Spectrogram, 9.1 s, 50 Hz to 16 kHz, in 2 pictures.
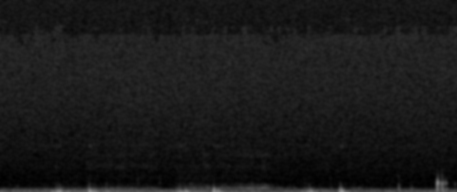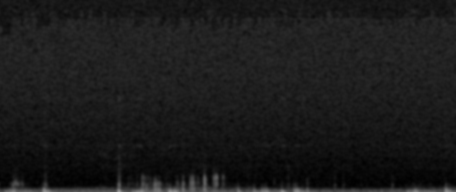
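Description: Slow, steady paired thumps at about 48 beats a minute with some faint rustling, normal heart sounds at the tricuspid area.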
